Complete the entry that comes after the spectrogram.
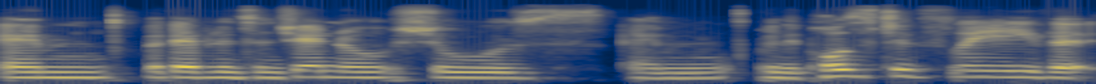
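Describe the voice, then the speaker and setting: Speaking in a Scottish accent, a woman keeps a monotone, flat intonation at a fairly low pitch. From Scotland. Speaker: criminology lecturer and researcher. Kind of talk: conference presentation. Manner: fast.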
